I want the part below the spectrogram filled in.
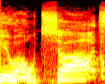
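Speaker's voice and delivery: slow, drawn-out Cockney jibe; mock Cockney insult. Co-host demonstrates an old-fashioned insult, drawn-out Cockney. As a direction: stretch it like a Cockney market trader. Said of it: "It's a bit like tart".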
